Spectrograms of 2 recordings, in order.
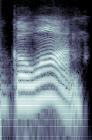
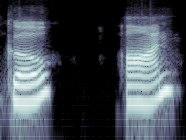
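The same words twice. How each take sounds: First: A light w sound links the two words. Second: The two words are said separately, without linking. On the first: The speaker calls it right. "with the W in between, a light W" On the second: The speaker calls it wrong. "like two separate words"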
